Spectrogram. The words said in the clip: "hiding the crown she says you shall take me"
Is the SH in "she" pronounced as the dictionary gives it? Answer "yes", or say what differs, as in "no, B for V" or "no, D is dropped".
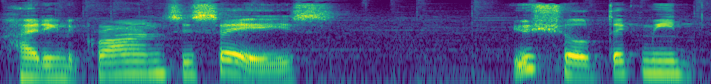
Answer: no, S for SH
